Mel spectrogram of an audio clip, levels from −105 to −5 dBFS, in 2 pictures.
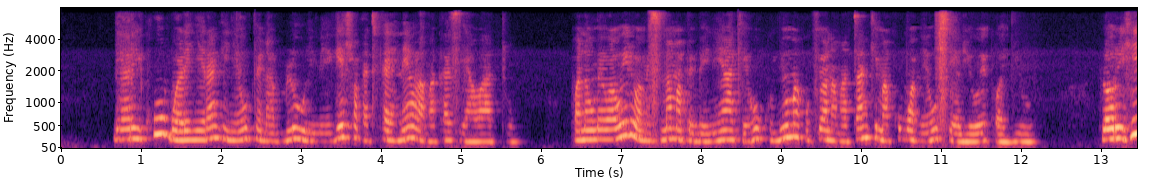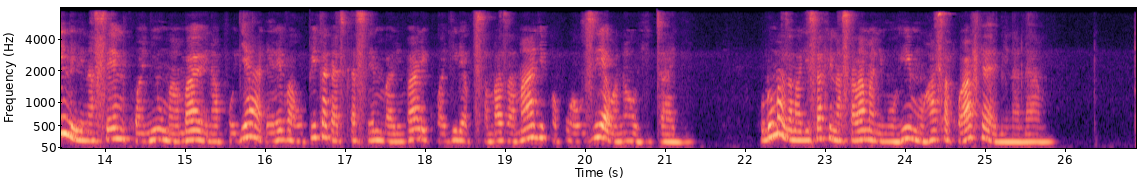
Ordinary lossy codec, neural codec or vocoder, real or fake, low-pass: AAC, 32 kbps; none; real; 7.2 kHz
